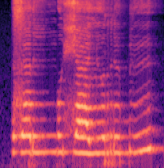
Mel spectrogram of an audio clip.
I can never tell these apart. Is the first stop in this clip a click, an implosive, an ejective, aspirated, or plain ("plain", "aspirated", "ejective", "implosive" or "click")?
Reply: implosive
